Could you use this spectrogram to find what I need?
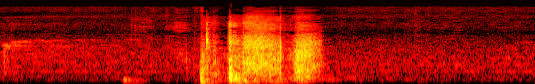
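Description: Papers rustle close to a microphone.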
